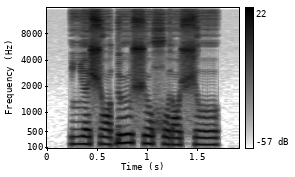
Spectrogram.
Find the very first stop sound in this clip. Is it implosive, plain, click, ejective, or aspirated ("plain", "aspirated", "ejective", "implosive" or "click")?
implosive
